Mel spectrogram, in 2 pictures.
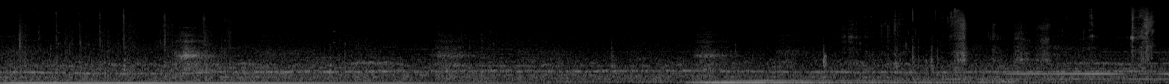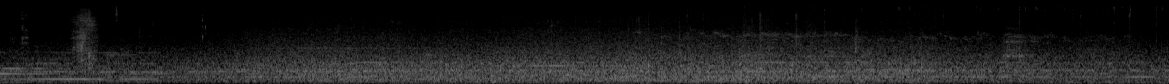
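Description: Wind blows steadily across open snow.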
